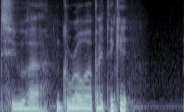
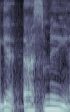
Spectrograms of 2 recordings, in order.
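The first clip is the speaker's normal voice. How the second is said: mock yelling in a higher voice; 2 semitones higher than usual. A speaker retells an emergency scene, acting out a colleague calling out an urgent order; imitating someone yelling. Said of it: "Timmons was yelling about something".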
